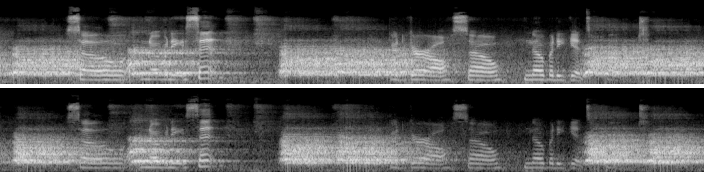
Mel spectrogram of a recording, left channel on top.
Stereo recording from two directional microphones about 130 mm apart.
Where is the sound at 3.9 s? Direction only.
5° right (ahead or behind).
